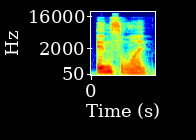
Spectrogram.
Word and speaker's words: insolent: So I will say join the I show, was being insolent towards Ramon Oh my gosh! Here we go. earlier. 1, 2, 3, 3 syllables. Insolent.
